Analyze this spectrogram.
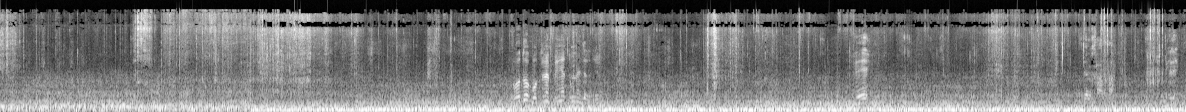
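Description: A crisp packet rustles and crinkles.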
